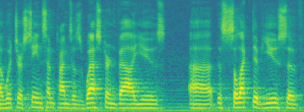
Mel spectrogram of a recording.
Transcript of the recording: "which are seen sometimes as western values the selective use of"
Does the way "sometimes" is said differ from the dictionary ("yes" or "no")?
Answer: no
